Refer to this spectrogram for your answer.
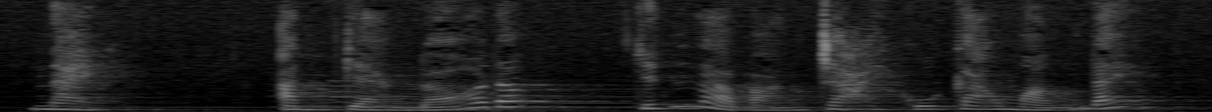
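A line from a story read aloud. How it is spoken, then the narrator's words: Quiet aside. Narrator (Vietnamese): Cô nói khẽ với tôi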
